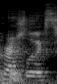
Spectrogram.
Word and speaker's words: Crashlytics: Crash Analytics team. Oh, did I say that wrong? – All right. – I got nothing here. – Just okay. Crashlytics team. – Crashlytics. Oh, yeah. I see what you did. You kind of removed the indefinite article.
